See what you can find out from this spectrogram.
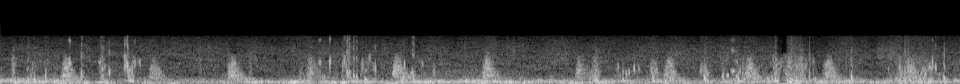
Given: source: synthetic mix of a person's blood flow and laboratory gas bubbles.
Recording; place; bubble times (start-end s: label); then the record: Doppler ultrasound of blood flow; subclavian vein
0.11-0.18 s: bubbles
0.26-0.40 s: bubbles
0.45-0.51 s: bubbles
0.67-0.75 s: bubbles
0.79-0.87 s: bubbles
0.97-1.13 s: bubbles
1.21-1.43 s: bubbles
2.98-3.12 s: bubbles
3.17-3.23 s: bubbles
3.27-3.33 s: bubbles
3.40-3.79 s: bubbles
3.97-4.26 s: bubbles
4.32-4.37 s: bubbles
5.88-6.03 s: bubbles
6.14-6.43 s: bubbles
6.49-6.77 s: bubbles
6.99-7.15 s: bubbles
7.20-8.19 s: bubbles
8.49-8.58 s: bubbles
8.86-9.49 s: bubbles
From the record:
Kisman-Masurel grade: 332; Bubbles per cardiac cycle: rolling drumbeat, 9 or more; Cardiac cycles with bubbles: 50 to 99%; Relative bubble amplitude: moderate (0.250 to 0.450); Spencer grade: 3 (all of the cardiac periods contain showers or single bubble signals, but not dominating or overriding the cardiac motion signals); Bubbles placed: anywhere in the cardiac cycle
